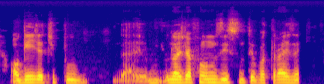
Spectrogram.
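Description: Dry and close with no echo, a man's fairly high voice carries a dark, mellow tone. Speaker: student interviewer. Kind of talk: live interview. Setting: livestream. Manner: casual, playful.

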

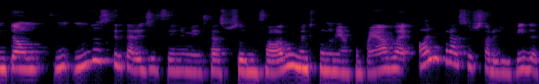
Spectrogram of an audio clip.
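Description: Somewhat breathy, fairly high female speech full of lively intonation. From Brazil, Fortaleza (Ceará). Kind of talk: casual chat, faith testimony.

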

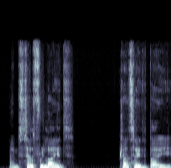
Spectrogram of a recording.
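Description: Speaking very slowly with a non-native accent, a man is heard in a very clean recording against a silent background. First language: not English. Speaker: author. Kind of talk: interview. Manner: hesitant, many fillers.

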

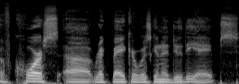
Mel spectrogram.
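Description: A man with an American accent uses a normal speaking voice and fairly even intonation at a moderate pace. The recording is very clean, with a silent background. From US Midwest, Chicago. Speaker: screenwriter and film director. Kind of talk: interview.

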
